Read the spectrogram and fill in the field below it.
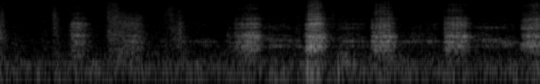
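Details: Porkchop, a male English Bulldog, scampers around a condo hunting for pizza, snorting in short, breathy bursts, about seven in five seconds, each a rough hiss rising and falling.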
